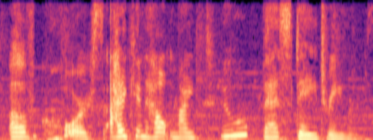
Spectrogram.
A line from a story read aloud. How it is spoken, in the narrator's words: whispered Wren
